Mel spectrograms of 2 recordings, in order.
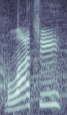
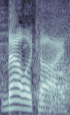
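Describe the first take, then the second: First: Malachi said mah-LAH-chee; Malachi with a hard ch, wrong; mispronounced Malachi. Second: Malachi said MAL-uh-kye; Malachi with stress on MAL, ending kye; corrected Malachi. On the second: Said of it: "third time is the charm". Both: Shown as a demonstration.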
